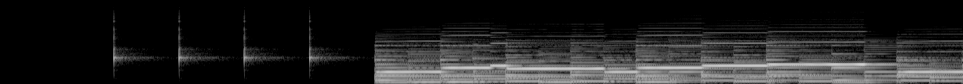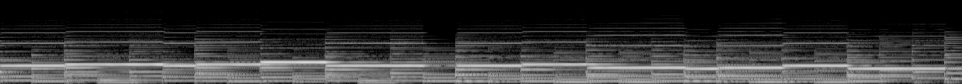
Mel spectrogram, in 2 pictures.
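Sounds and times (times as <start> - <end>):
recorder playing slowly: 3.8 - 19.2.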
